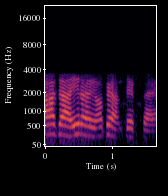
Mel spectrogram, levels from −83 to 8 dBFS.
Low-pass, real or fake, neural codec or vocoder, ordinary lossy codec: 3.6 kHz; fake; vocoder, 22.05 kHz, 80 mel bands, WaveNeXt; none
